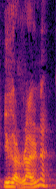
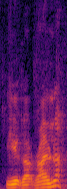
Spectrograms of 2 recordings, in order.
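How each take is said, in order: First: Put-on higher, louder child voice through a laugh; imitating little Billy. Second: "Rona" said for corona, plain at first; quoting the boy's "Rona" mildly; child's mispronunciation. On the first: Grandfather imitating Billy hearing a cough, laughing and high. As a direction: play the startled little boy asking "You got Rona?", laughing. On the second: Retold or imitated. Retelling the grandson's words, "Rona" said lightly. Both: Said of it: "he couldn't say corona right".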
